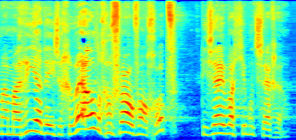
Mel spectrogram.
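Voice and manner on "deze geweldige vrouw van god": usual speaking voice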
